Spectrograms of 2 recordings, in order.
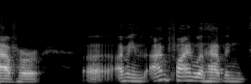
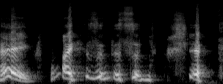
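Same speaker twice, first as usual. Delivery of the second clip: very high, loud, stretched-out, drawn-out shriek; 11 semitones higher, 7 dB louder than usual. Criticizing a scene, acting out how she'd scream at them, imitating someone screaming. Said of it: "She'd be screaming at them".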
